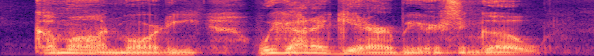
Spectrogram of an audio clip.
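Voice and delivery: badly done rough, croaky, creaky cartoon character voice. Joking about the show Rick and Morty: terrible Rick voice. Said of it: "my fucking Rick voice is terrible".

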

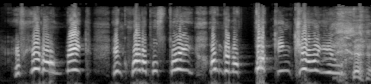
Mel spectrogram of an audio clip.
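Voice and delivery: very high, loud cartoon mouse voice. Retelling how a cartoon mouse held a Keyblade to their throat: Mickey Mouse voice. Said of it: "You have a really good Mickey Mouse".

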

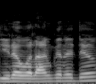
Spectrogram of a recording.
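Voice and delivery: words spoken while chuckling. Retelling what he said while drunk at a hotel, with a chuckle. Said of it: "You said it with a chuckle".

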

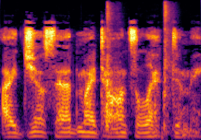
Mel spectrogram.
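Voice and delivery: speaking in a whisper. In an improv scene during a huddle, a character speaks in a whisper. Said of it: "I can only speak in a whisper".

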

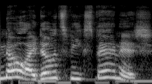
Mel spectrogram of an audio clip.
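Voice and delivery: high-pitched, slow, exasperated tone.

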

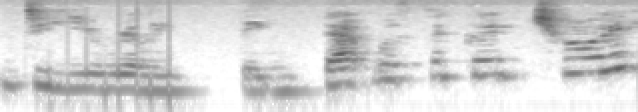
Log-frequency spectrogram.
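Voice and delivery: play-acted, soft, falsely sweet parental tone. Describing certain parents, imitating a fake-nice parent voice. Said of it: "will say something in a nice voice, but, like, with that smile".

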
